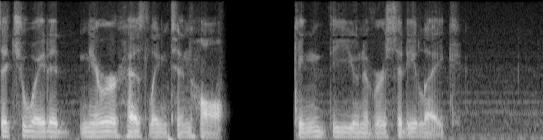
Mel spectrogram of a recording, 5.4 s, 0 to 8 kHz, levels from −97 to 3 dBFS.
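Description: Speech clip, heard down a call line with nothing above 8 kHz, which fits G.722 at 64 kbps. At 1.69 to 1.76 s there's a phantom power thump: supply switching on a live input pushes a step through the coupling caps, so you get a short, deep knock that dies away within about 15 ms. Then from 2.20 to 2.98 s there's what sounds like a long network dropout, most likely packets never arriving. The receiver keeps smearing the last sound into a fading buzz, then settles into about 0.66 s of silence, and when the audio resumes roughly 0.76 s of material is simply gone.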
